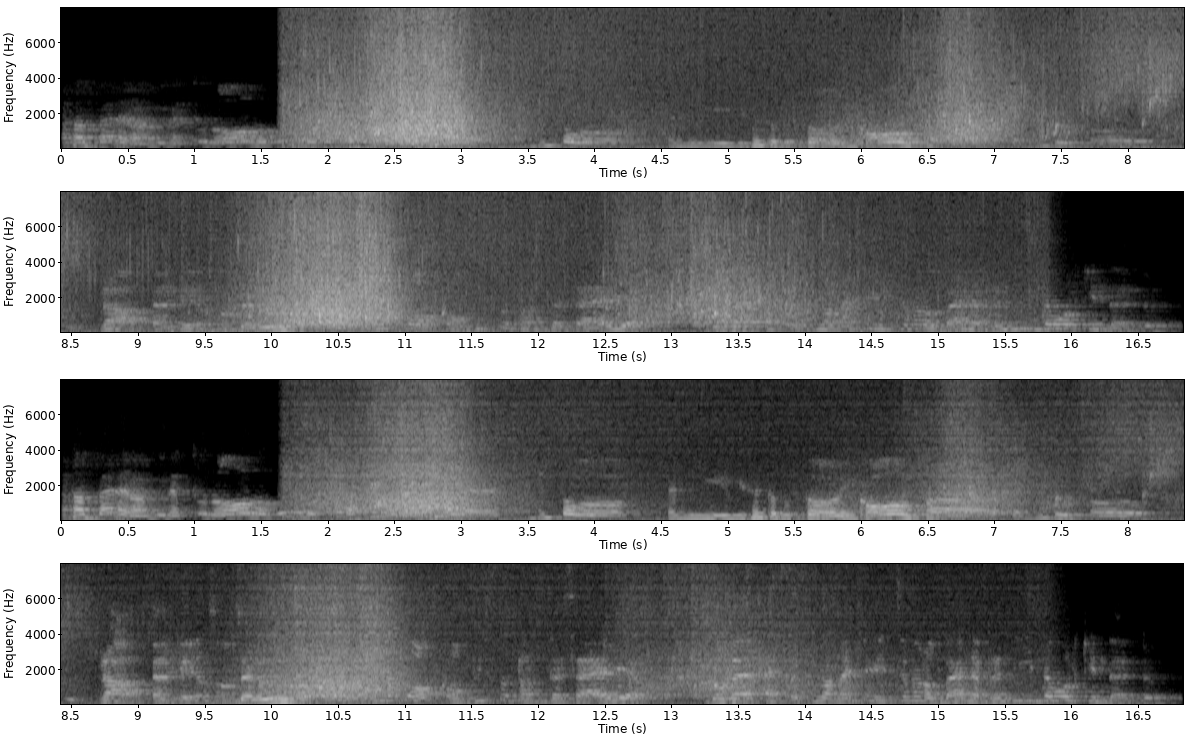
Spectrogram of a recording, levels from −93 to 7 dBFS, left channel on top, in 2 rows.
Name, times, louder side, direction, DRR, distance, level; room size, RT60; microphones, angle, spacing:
voice 1, 0.0-4.3 4.5-8.2 8.4-8.5 9.1-9.3 9.7-10.4, right 5 dB, 50° right, 0.3 m, -35 dB
sound 1, 1.6-14.8 15.1-15.8, left 5 dB, 90° left, 0.7 m, -32 dB
voice 2, 8.7-12.8 13.2-16.6, right 3 dB, 65° right, 0.9 m, -39 dB
9.2 x 5.5 x 3.7 m
head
